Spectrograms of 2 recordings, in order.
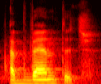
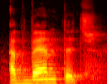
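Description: Both takes have the same delivery.

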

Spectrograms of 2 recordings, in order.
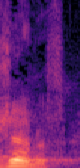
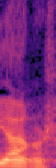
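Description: First: The name is said with Brazilian Portuguese-style sounds. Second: The name is said with Hungarian-style sounds. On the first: This is how people around here usually say it. "mas a gente fala" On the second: This is how the name is properly pronounced. "a pronúncia correta é"

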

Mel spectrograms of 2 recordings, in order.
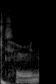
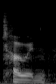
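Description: First: The name is said with its Welsh pronunciation. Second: The name is said with an anglicized pronunciation. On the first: The speaker calls it right. "That's the proper pronunciation for it" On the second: The speaker calls it wrong. "Most English people probably pronounce it Towin"

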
